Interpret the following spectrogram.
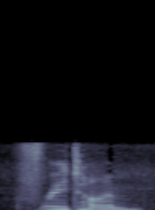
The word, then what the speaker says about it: free time: line one free time it looks like two words but it is one word free time the stress is on the word free free time in line two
